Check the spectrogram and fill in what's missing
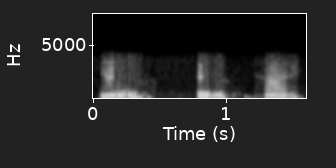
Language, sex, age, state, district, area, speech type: Kannada, female, 30-45, Karnataka, Bidar, urban, conversation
